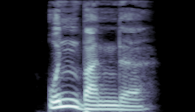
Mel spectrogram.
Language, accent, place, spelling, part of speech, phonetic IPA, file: German, Germany, Berlin, Unbande, noun, [ˈʊnbandə], De-Unbande.ogg
- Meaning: nominative/accusative/genitive plural of Unband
